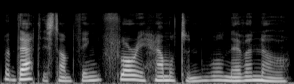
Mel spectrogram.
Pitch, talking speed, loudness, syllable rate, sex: 185 Hz, 185 wpm, -19 LUFS, 5.3 syllables/s, female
